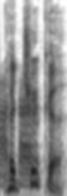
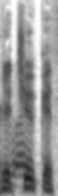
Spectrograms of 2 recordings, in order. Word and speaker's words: Huachuca: There's an army base there, and I'll probably pronounce it wrong, but it's based Wichita or something like that. – No, Fort Huachuca.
